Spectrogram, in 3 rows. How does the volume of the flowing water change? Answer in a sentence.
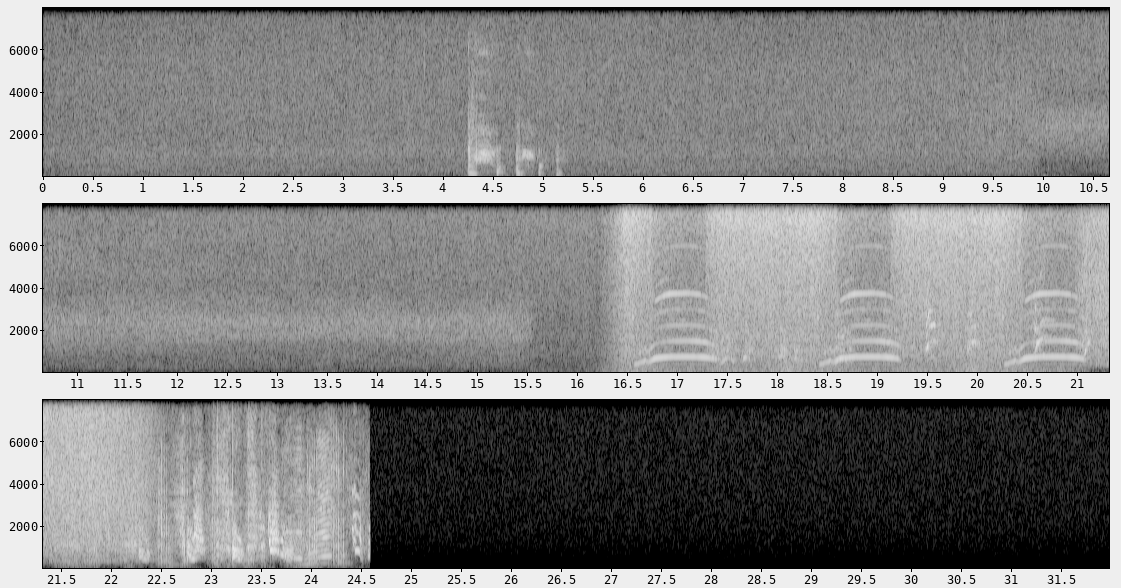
The loudness of the flowing water goes up.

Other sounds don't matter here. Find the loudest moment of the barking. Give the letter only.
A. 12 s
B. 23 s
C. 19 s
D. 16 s
B.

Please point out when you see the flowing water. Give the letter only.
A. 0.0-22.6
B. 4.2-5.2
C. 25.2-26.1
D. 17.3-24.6
A.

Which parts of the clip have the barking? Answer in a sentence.
You can hear the barking from 17.3 to 24.6 s.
